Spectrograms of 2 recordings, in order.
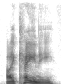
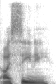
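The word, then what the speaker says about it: Iceni: these the Reggie something yes says Martin Lewis I cainy not icy knee because it's what is it i see i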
